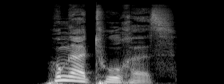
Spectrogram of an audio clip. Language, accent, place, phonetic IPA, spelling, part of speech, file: German, Germany, Berlin, [ˈhʊŋɐˌtuːxəs], Hungertuches, noun, De-Hungertuches.ogg
- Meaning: genitive singular of Hungertuch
